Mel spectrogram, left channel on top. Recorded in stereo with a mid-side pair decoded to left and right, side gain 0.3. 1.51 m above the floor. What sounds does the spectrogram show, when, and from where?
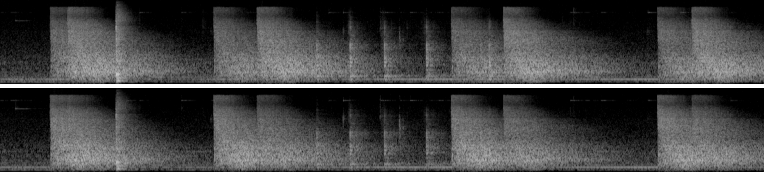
1.2 s a snare drum: 45° left, 1.3 m
3.2 s chopping: 45° left, 2.5 m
